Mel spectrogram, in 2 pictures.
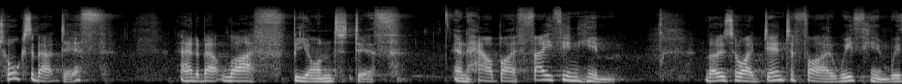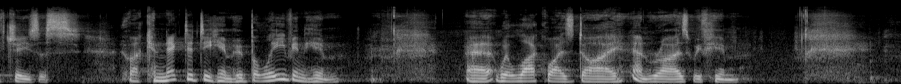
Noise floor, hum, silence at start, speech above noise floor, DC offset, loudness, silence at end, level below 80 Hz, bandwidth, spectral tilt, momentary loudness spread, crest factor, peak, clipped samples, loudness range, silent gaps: -46 dBFS; none; 0 s; 24 dB; under 0.1%; -22 LUFS; 0.05 s; -70 dBFS; 16.5 kHz; -3.5 dB/octave; 14 LU; 22 dB; -2 dBFS; under 0.1%; 3 LU; none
